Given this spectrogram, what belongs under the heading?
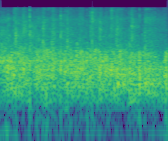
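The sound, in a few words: applause for award winners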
